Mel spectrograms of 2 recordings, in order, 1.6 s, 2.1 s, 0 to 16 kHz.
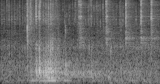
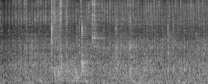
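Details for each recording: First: Shimano XT 8000 rear derailleur while shifting onto the biggest rear cog: freewheel ticking with a short rough burp as the chain climbs, from the upper pulley rubbing. The B-screw needs adjusting. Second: Shimano XT 8000 rear derailleur after B-screw adjustment, upshifting from second-to-last to last (tallest) cassette gear: brief shift clatter then soft steady freewheel whir, chain jumps up cleanly with no rubbing; normal quiet shifting.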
